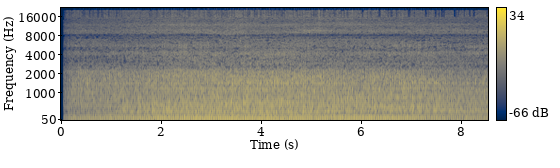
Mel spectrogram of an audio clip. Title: MERCEDES C CLASS ENGINE KNOCK VIDEO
